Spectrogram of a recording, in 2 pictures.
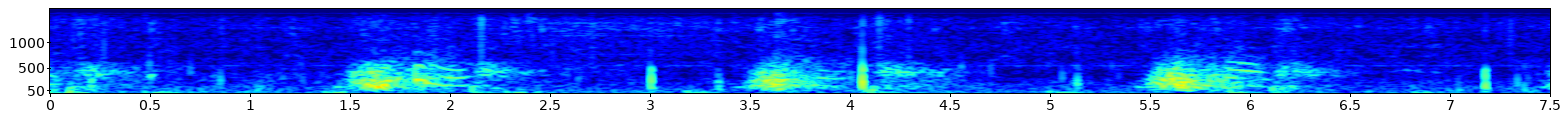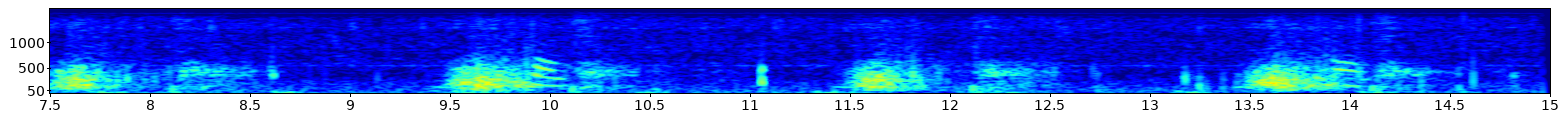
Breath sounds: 1.39-2.09 s: inhalation
1.77-2.13 s: wheeze
2.09-2.63 s: exhalation
3.48-4.08 s: inhalation
3.70-4.06 s: wheeze
4.08-4.74 s: exhalation
5.44-6.11 s: inhalation
5.78-6.14 s: wheeze
6.11-6.63 s: exhalation
7.49-8.07 s: inhalation
8.07-8.73 s: exhalation
9.50-10.16 s: inhalation
9.84-10.20 s: wheeze
10.16-10.72 s: exhalation
11.53-12.09 s: inhalation
12.09-12.79 s: exhalation
13.51-14.22 s: inhalation
13.91-14.19 s: wheeze
14.22-14.70 s: exhalation

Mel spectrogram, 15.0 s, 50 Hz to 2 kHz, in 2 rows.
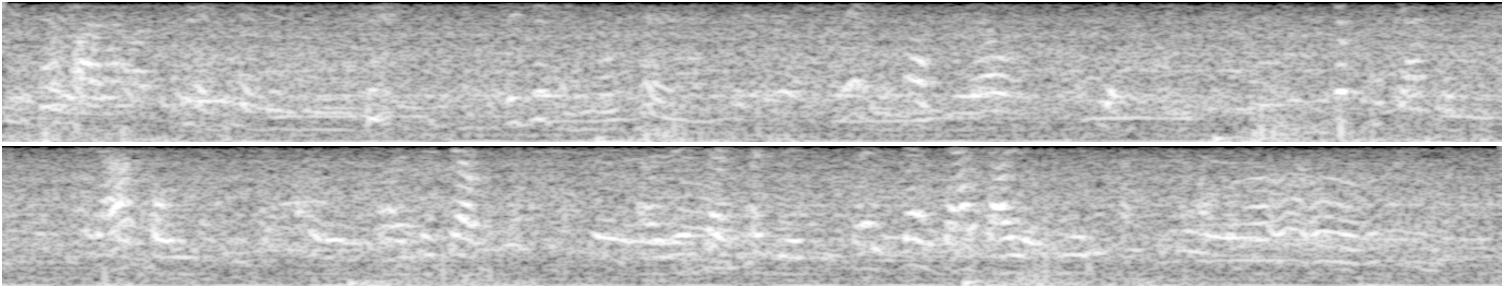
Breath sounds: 0.00-1.18 s: inhalation
0.00-1.18 s: crackles
2.96-4.14 s: inhalation
2.96-4.14 s: crackles
6.10-7.28 s: inhalation
6.10-7.28 s: crackles
9.14-10.32 s: inhalation
9.14-10.32 s: crackles
12.35-13.45 s: inhalation
12.35-13.45 s: crackles

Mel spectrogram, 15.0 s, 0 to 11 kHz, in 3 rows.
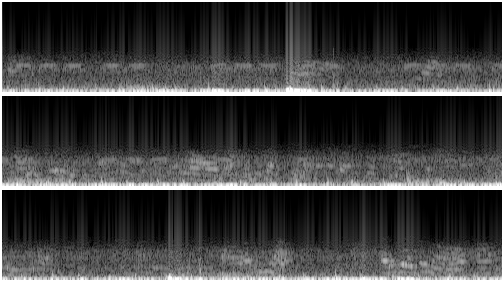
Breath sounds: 0.90-2.09 s: inhalation
2.74-3.28 s: exhalation
4.78-5.73 s: inhalation
8.99-9.71 s: inhalation
11.69-12.12 s: exhalation

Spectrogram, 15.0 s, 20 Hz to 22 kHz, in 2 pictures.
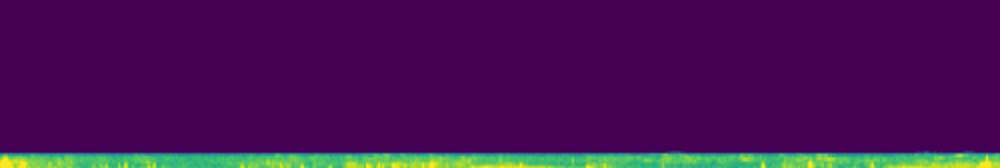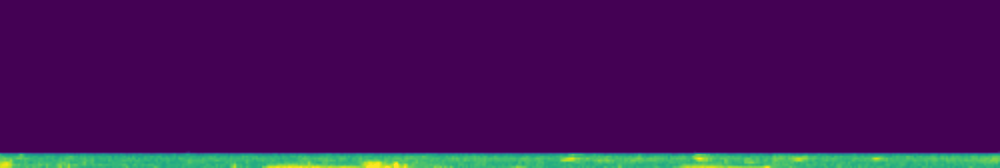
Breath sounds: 3.37-4.32 s: inhalation
4.32-4.76 s: exhalation
6.47-7.58 s: inhalation
9.48-10.30 s: inhalation
10.30-10.77 s: exhalation
12.50-13.37 s: inhalation

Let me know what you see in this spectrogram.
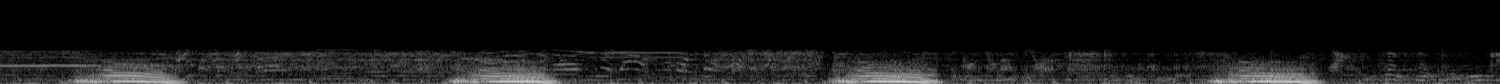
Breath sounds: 0.56-1.94 s: inhalation
4.40-5.83 s: inhalation
8.29-9.49 s: inhalation
12.12-13.32 s: inhalation

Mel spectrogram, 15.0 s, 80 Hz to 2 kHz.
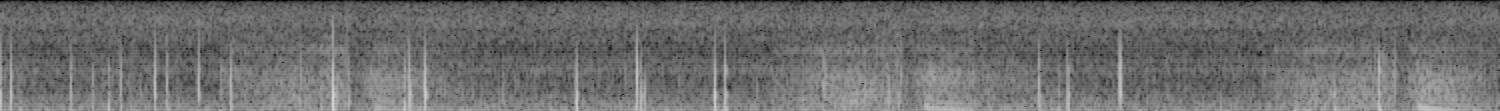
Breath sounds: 8.06-9.06 s: inhalation
9.16-9.88 s: rhonchi
9.16-10.14 s: exhalation
12.88-14.06 s: inhalation
14.16-14.88 s: exhalation
14.16-14.88 s: rhonchi

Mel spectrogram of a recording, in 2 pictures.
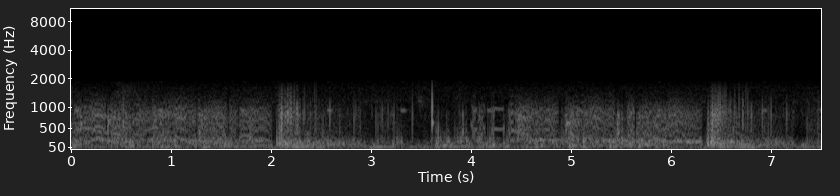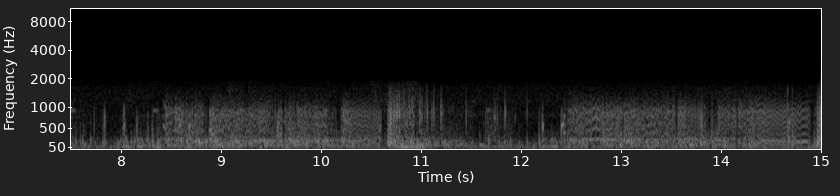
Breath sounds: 2.01-3.33 s: inhalation
2.01-3.33 s: crackles
6.35-7.30 s: inhalation
6.35-7.30 s: crackles
10.66-11.60 s: inhalation
10.66-11.60 s: crackles

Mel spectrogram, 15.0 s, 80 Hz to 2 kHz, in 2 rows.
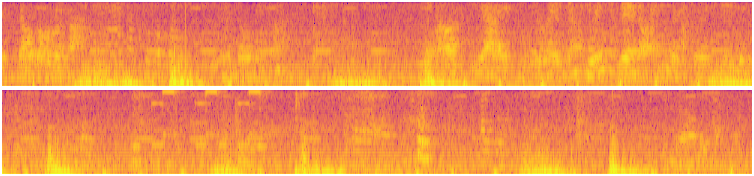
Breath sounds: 0.57-1.59 s: inhalation
0.57-1.55 s: crackles
1.58-3.21 s: exhalation
1.58-3.21 s: crackles
3.23-4.03 s: inhalation
3.23-4.03 s: crackles
4.05-4.75 s: exhalation
6.86-7.88 s: inhalation
6.86-7.88 s: crackles
7.91-8.93 s: exhalation
9.50-10.39 s: inhalation
9.50-10.39 s: crackles
10.41-11.25 s: exhalation
10.41-11.25 s: crackles
12.58-13.47 s: inhalation
12.58-13.47 s: crackles
13.49-14.18 s: exhalation

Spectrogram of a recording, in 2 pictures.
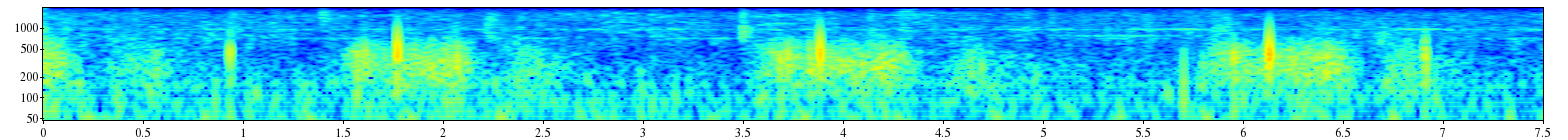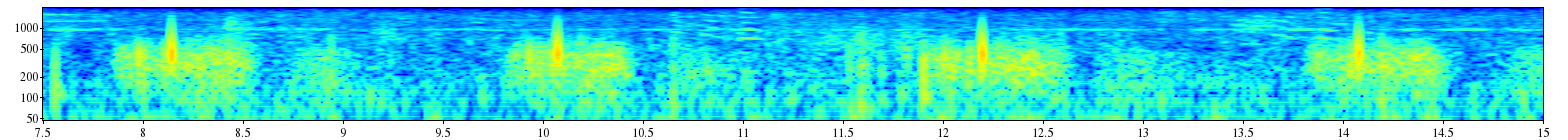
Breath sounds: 1.50-2.11 s: inhalation
2.24-2.68 s: exhalation
3.59-4.33 s: inhalation
4.46-4.82 s: exhalation
5.69-6.57 s: inhalation
6.62-6.98 s: exhalation
7.82-8.58 s: inhalation
8.73-9.35 s: exhalation
9.75-10.51 s: inhalation
10.65-11.27 s: exhalation
11.92-12.68 s: inhalation
12.83-13.45 s: exhalation
13.85-14.61 s: inhalation

